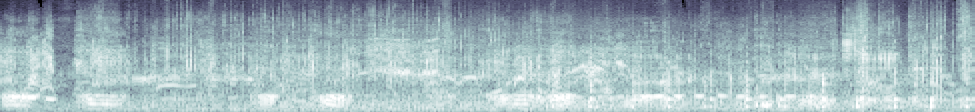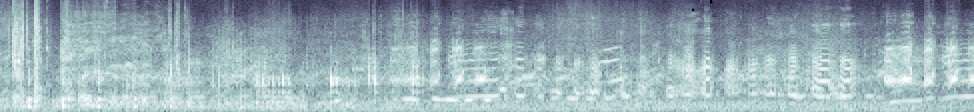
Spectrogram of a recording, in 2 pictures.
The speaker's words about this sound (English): One would expect that they would use this organ to bellow, belch, and snort, but most of the sound comes from deep within the elephant seal's chest.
